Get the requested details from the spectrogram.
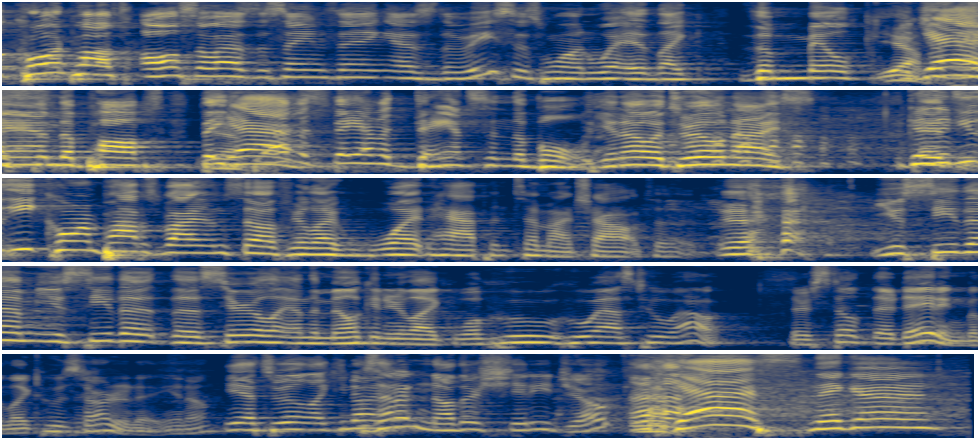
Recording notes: Live and Hungover at Bridgetown. It's the first live All Fantasy Everything. It IS live as hell.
